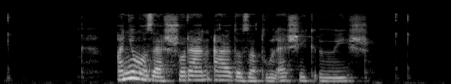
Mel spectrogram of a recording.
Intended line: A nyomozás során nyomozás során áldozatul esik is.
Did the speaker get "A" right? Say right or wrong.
right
